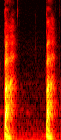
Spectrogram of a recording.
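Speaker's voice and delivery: ba with a tight, hard start; forceful ba. Shown as a demonstration. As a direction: push out ba with extra force. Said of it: "you're using more force".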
